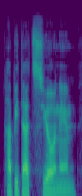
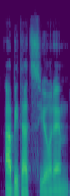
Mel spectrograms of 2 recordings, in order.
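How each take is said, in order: First: The word begins with an audible h sound. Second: The word begins directly with a vowel. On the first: The speaker calls it wrong. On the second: The speaker calls it right.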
